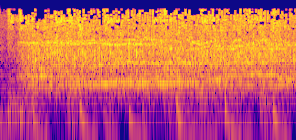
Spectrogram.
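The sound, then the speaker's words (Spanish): Steady crowd applause and cheering for a Eurodance special fill the whole clip, a dense hiss of clapping over a regular thumping bass beat that pulses roughly twice per second. “Fuerte el aplauso.”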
